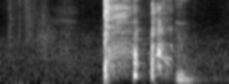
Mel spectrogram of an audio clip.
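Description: A man coughing, a quick run of three or four coughs starting about a second in, ending with a short throat-clearing sound.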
